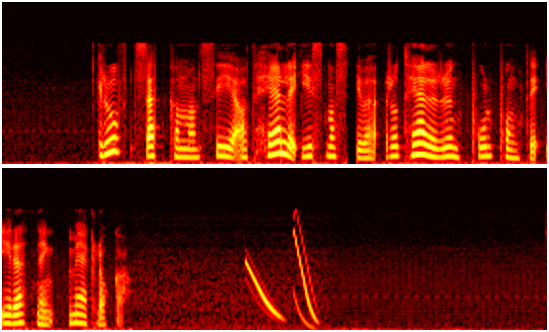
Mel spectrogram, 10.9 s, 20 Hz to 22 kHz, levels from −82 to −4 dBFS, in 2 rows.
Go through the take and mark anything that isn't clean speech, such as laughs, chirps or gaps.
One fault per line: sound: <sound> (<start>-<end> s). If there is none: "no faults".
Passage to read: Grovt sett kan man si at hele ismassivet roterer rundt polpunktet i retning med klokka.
sound: dropout (3.4-3.6 s)
sound: chirp (7.9-8.6 s)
